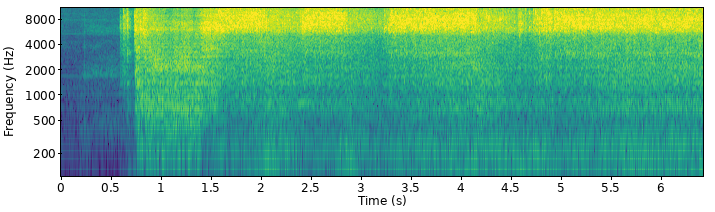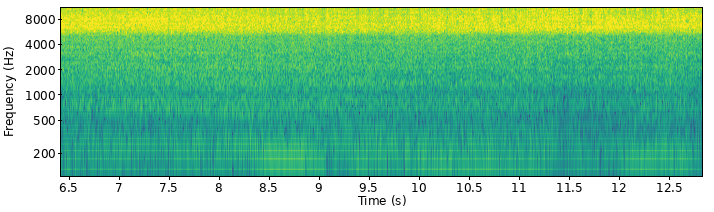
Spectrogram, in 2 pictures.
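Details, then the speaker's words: 1950 Buick Roadmaster just converted from positive to negative ground, generator and voltage regulator polarized with a jumper wire; starter catches and the engine settles into an even, steady idle, not running backwards, no misses or knocks; healthy. "well we are running uh not running backwards not doing anything strange"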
